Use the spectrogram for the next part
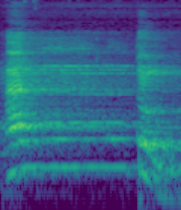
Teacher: Ketika bertemu tak, berarti membaca nun sukun makhraj pada tak, berarti antum gitu, persiapan tak.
